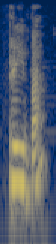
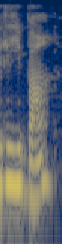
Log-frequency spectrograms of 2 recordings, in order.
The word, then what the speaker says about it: рыба: Рыба, мыло, тыква. Рыба, мыло, тыква. Don't say риба, мило, тыква. Yeah, it needs to be pronounced harder.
